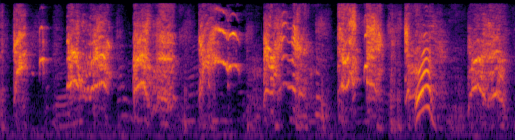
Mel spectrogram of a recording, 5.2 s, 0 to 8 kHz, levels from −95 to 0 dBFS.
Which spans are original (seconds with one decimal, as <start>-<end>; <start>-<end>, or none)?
0.0-5.2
